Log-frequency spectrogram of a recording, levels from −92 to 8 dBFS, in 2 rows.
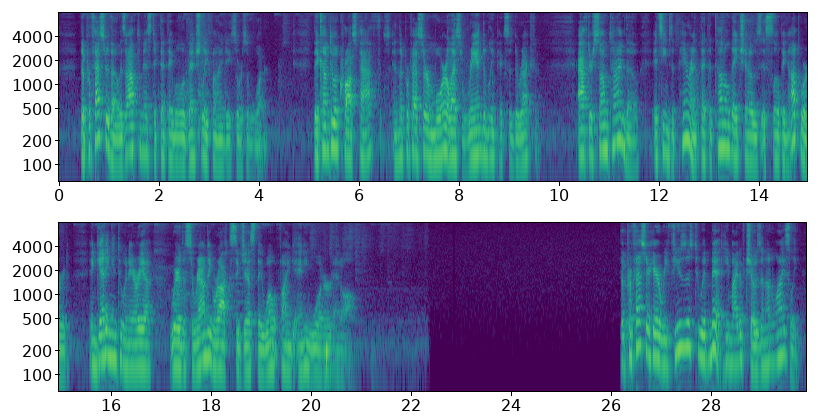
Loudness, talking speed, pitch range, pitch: -24 LUFS, 145 wpm, 115-150 Hz, 125 Hz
